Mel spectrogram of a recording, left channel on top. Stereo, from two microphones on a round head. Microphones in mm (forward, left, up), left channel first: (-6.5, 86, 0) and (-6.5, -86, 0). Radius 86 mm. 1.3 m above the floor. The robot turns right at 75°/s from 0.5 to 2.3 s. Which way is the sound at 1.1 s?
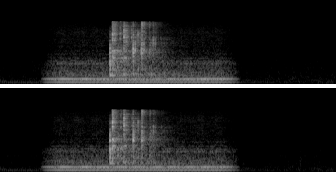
20° right (ahead or behind).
